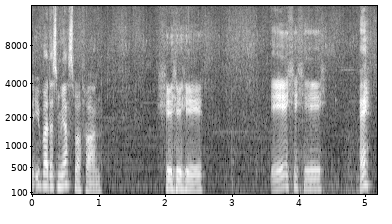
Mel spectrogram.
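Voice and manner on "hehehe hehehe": sly villain snicker; gloating little heh-heh-heh; evil chuckle. Pretend. Plotting to steal car.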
